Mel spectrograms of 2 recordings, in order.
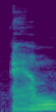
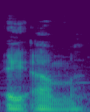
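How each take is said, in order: First: It is said as a single word. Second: It is said as two separate letters. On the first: "is it pronounced am then?" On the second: "Because I being all caps, I thought it was A M"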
